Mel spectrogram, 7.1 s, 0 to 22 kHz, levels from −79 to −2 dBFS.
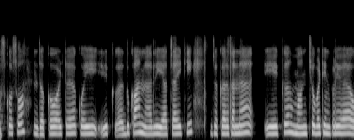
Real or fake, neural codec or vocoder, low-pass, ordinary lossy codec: fake; codec, 16 kHz, 2 kbps, FunCodec, trained on Chinese and English, 25 frames a second; none; none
